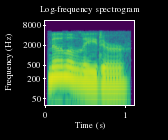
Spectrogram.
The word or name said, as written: milliliter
